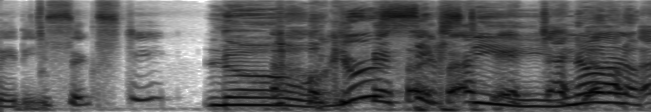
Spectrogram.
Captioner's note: laughs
